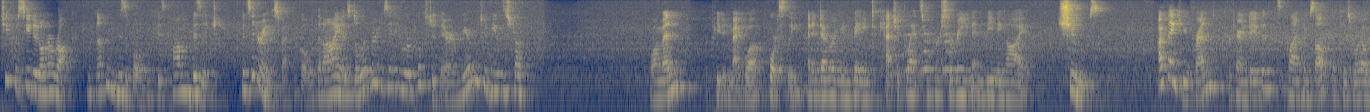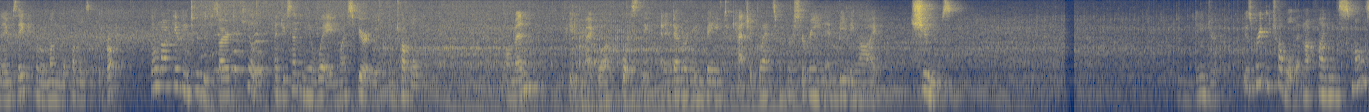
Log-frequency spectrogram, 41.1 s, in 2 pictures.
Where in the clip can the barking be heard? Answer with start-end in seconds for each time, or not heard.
13.3-14.4, 23.6-24.6.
